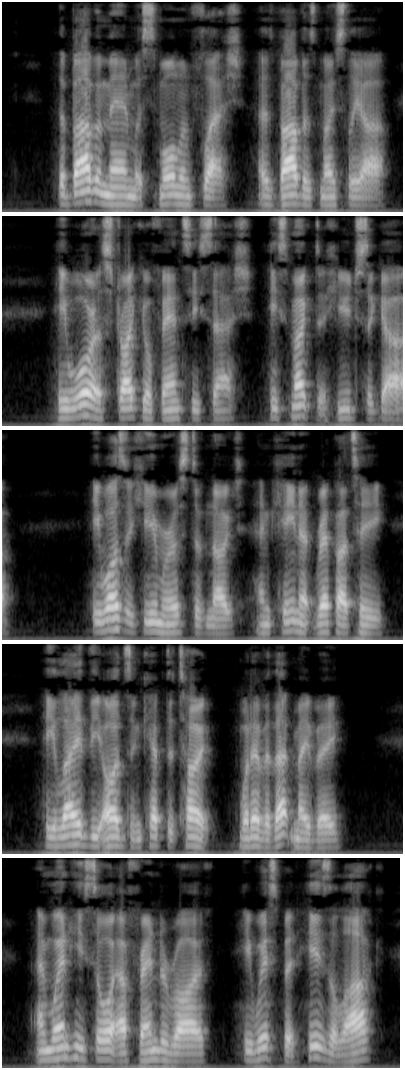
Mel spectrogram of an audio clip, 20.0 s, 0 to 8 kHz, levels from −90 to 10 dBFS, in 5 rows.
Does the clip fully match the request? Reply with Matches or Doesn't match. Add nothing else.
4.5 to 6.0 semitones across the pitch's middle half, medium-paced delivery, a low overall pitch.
Doesn't match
